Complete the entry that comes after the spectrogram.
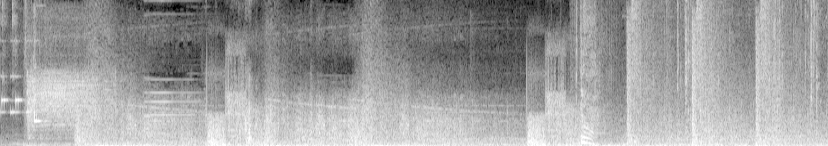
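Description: Dense rapid gunfire and booming impacts from a Fallout: New Vegas firefight, loud and continuous with bursts of shots throughout, no talk over it.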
